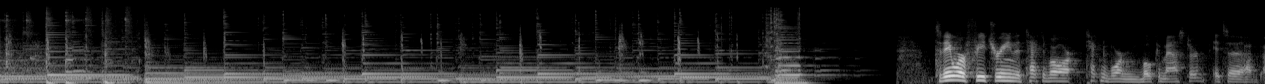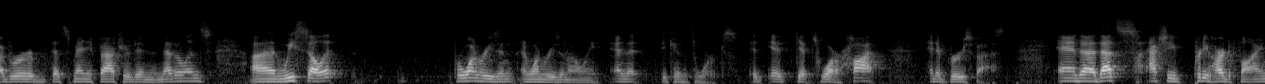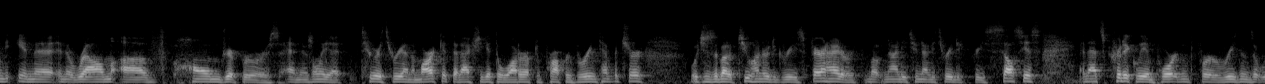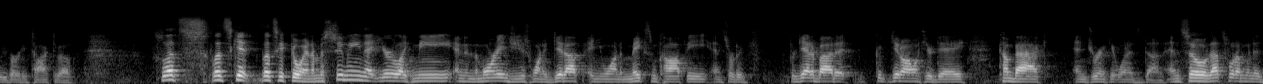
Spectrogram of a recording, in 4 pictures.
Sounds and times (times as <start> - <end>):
Speech: 9.4 - 16.2, 17.2 - 38.8, 39.5 - 50.5.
